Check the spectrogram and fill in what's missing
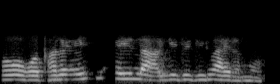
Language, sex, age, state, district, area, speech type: Manipuri, female, 60+, Manipur, Ukhrul, rural, conversation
